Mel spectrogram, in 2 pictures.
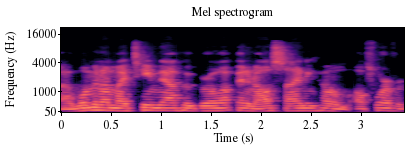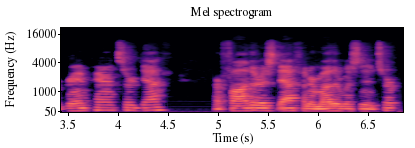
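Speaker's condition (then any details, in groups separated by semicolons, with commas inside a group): Cleft lip and palate; from birth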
